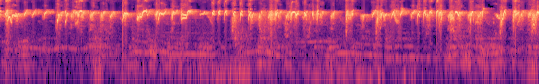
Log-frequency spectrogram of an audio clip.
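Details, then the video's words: A Crimson sunbird sings busily, pouring out thin, high, fast twitters and sharp ticking notes in long unbroken runs, with tiny gaps between quick phrases. "burung sepahraja ribut"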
